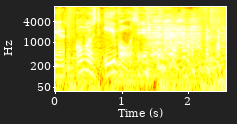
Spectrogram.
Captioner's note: laughter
